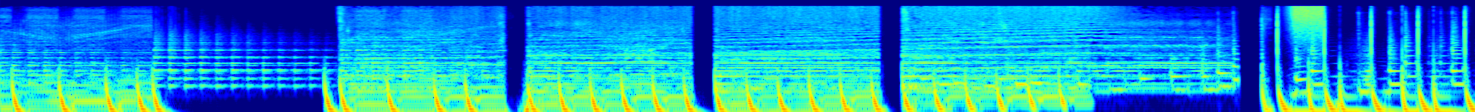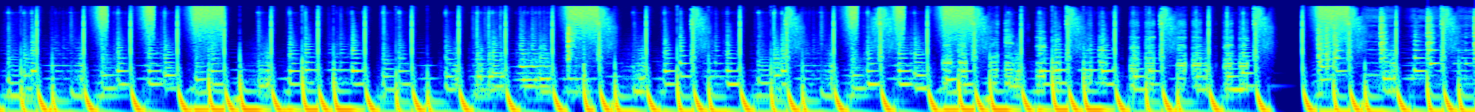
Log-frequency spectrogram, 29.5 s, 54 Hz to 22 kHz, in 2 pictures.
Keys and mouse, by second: 18.1 middle click, 18.3 middle click, 19.9 KP_0, 21.8 ctrl+middle click, 24.5-26.0 ctrl+middle drag, 27.3 KP_0, 28.0 middle click, 28.6 ctrl+middle click, 28.9 shift+middle click.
